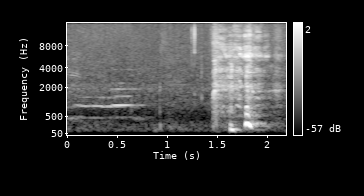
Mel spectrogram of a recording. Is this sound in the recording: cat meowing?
yes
